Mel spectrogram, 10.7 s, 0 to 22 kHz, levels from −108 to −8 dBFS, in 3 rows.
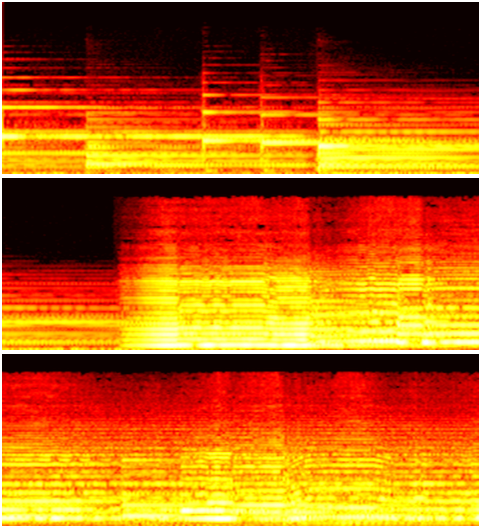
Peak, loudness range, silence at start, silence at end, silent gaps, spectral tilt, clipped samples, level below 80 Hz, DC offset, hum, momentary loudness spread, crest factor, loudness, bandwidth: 0 dBFS; 10 LU; 0 s; 0 s; none; -9 dB/octave; under 0.1%; -46 dBFS; under 0.1%; none; 17 LU; 16 dB; -16 LUFS; 8.2 kHz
